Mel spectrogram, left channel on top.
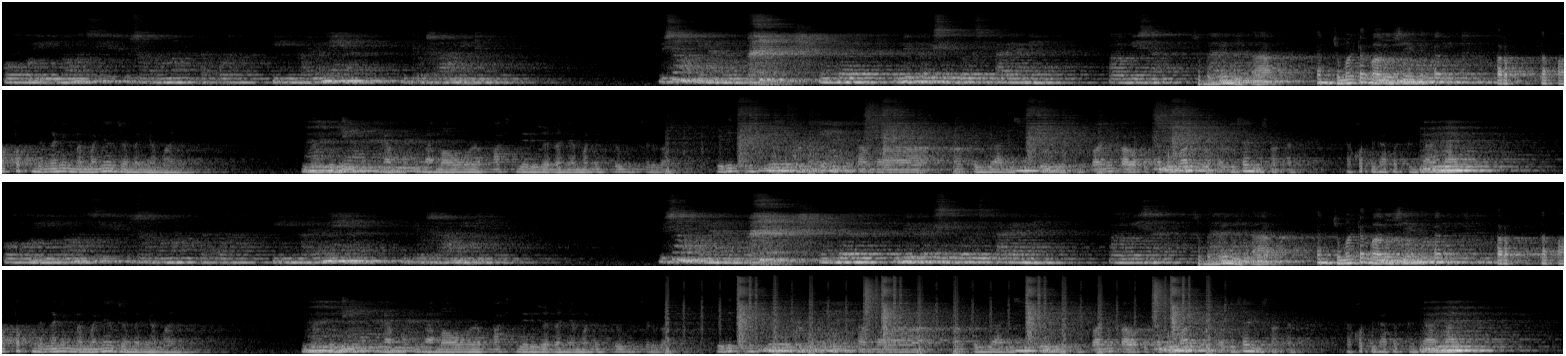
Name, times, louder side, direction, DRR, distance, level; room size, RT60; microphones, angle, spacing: voice 1, 0.0-2.3 2.7-3.5 4.1-4.9 6.6-8.6 8.9-10.4 11.1-11.6 12.0-12.6 13.8-14.4 14.7-14.8 18.6-19.7 23.2-23.5 23.8-24.0 25.6-26.0 27.1-27.5 29.8-30.2, equal, 35° left, -10 dB, 2.1 m, -27 dB
voice 2, 11.9-12.7 13.1-14.6 14.9-17.5 18.6-22.3 22.8-27.0 27.3-28.6 29.1-30.2, equal, 5° left, 2 dB, 0.5 m, -29 dB
sound 1, 22.2-27.9, right 5 dB, 70° right, 0.6 m, -35 dB
9.0 x 5.4 x 7.3 m, 2.7 s
head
